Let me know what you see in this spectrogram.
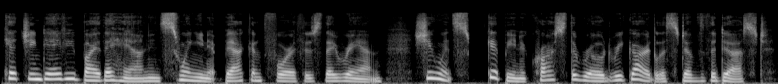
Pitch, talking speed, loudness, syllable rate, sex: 180 Hz, 185 wpm, -17 LUFS, 4.4 syllables/s, female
